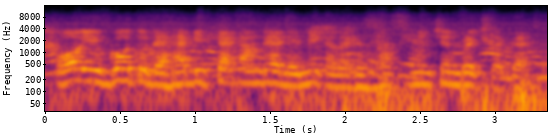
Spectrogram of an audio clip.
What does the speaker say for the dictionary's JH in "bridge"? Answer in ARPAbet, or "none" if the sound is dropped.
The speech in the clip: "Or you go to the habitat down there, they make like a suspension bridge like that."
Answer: CH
